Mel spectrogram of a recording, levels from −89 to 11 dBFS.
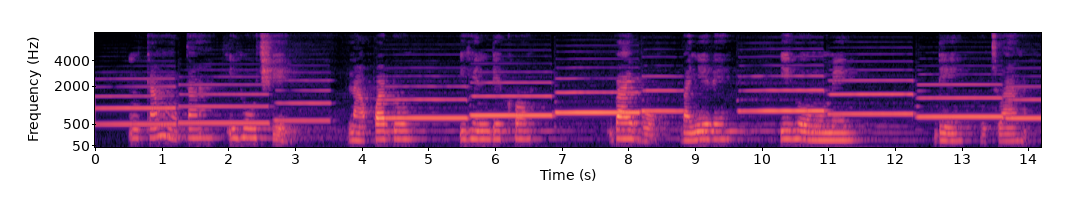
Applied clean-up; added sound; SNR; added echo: none; Wind instrument, woodwind instrument; -2 dB; reverberation time 1.2 s.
